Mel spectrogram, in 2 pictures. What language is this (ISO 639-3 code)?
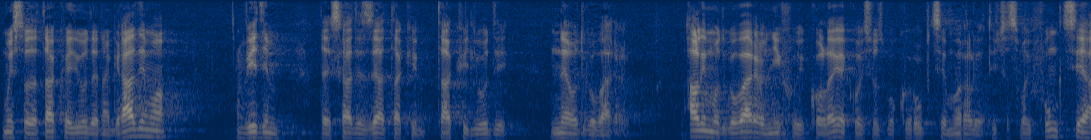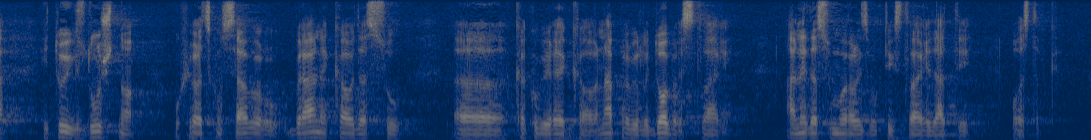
hrv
